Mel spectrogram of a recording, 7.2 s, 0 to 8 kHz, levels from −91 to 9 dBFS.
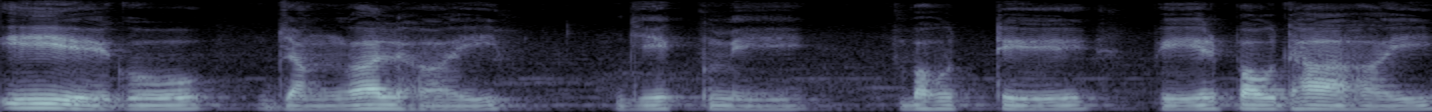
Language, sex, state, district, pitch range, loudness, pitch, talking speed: Maithili, male, Bihar, Samastipur, 90-100 Hz, -28 LUFS, 95 Hz, 75 wpm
